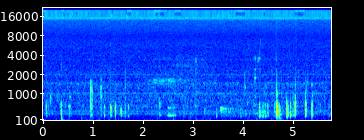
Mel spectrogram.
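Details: Active bowel sounds, stomach growling after drinking milk and prune juice with irritable bowel syndrome (IBS): soft gurgles and rumbling squeaks coming and going over quiet room noise, with moaning.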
